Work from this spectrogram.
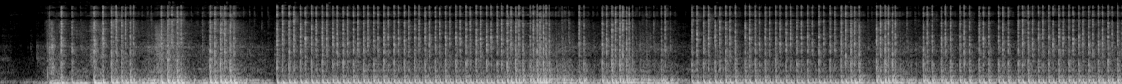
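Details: Shovelhead V-twin after setting static timing, which fixed hard starting and cutting out at higher rpm, cold start: fires up, catches clean, revs freely without cutting out and settles into a steady loping idle; running properly.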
